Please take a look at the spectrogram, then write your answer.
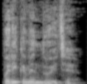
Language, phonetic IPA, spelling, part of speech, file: Russian, [pərʲɪkəmʲɪnˈdu(j)ɪtʲe], порекомендуете, verb, Ru-порекомендуете.ogg
- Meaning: second-person plural future indicative perfective of порекомендова́ть (porekomendovátʹ)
